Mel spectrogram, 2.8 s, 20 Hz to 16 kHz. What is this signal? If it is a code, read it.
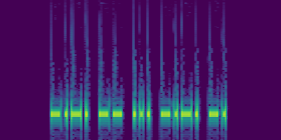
Morse code, heard as a keyed tone, about 36 wpm, 700 Hz. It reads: CMSCN
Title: Code Groups - 5 Letters - 35wpm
